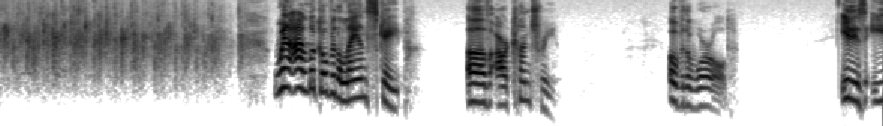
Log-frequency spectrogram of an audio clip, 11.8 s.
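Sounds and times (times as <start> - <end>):
audience clapping: 0.0 - 3.6
speech: 3.7 - 5.5, 6.2 - 7.4, 8.9 - 9.8, 11.2 - 11.7.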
